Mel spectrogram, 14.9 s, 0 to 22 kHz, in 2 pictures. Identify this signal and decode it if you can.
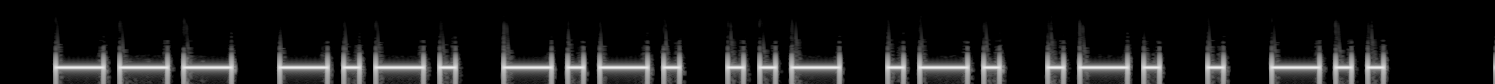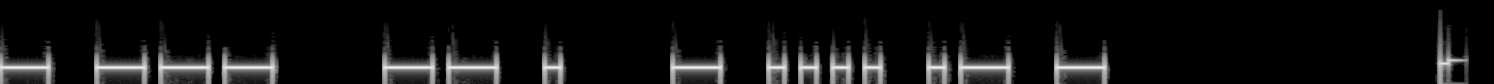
Morse code, heard as a keyed tone, about 15 wpm, 700 Hz. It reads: OCCURRED TO ME THAT
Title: Sets of 5 Words Encore 15wpm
